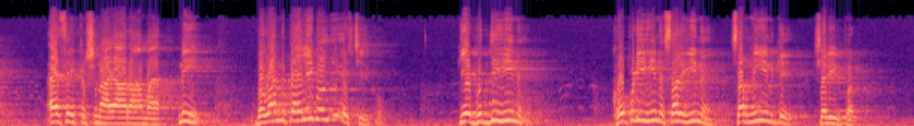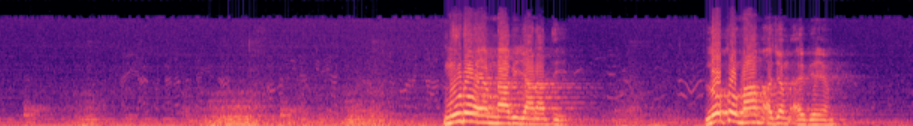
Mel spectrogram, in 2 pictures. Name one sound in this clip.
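An elderly man chants verses in a melodic voice, close to a microphone, with pauses between lines.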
